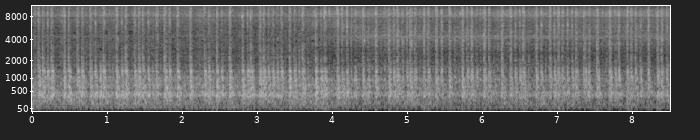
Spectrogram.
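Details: 2003 VW Jetta 1.8T ticking at idle: fast, light tick over steady idle, persisting after tensioner pulley replacement; owner suspects water pump or power steering pump, cause not confirmed.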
